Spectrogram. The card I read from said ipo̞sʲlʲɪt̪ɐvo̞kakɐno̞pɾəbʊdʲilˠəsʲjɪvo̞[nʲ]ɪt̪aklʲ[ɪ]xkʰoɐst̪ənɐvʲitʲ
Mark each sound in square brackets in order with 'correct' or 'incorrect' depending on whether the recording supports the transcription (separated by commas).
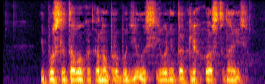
correct, correct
